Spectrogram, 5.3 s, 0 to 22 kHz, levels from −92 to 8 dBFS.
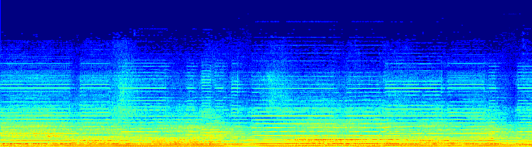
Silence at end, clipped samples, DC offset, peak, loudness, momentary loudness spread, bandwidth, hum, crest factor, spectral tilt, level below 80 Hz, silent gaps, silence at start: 0 s; under 0.1%; under 0.1%; -2 dBFS; -15 LUFS; 3 LU; 13.5 kHz; none; 12 dB; -6 dB/octave; -34 dBFS; none; 0 s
